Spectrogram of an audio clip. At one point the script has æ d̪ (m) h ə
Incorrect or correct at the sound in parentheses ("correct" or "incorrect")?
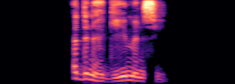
incorrect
